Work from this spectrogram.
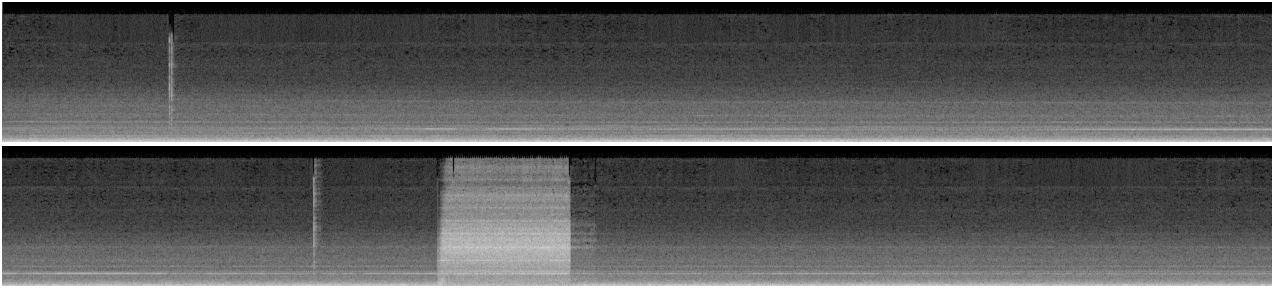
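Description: An Airbus airliner climbs in Microsoft Flight Simulator with a steady, loud engine roar that stays even throughout, broken only by a brief dropout near the end.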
